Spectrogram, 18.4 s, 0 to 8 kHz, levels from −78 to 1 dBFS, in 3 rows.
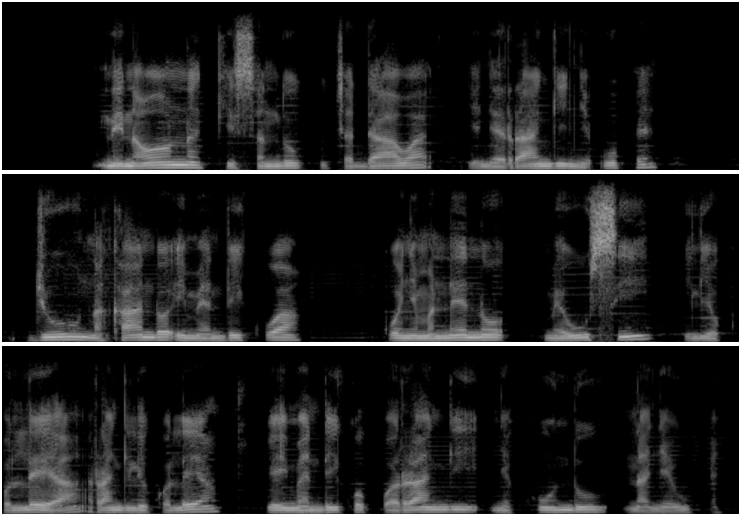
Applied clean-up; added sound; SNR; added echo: neural separator model SepFormer DNS4.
